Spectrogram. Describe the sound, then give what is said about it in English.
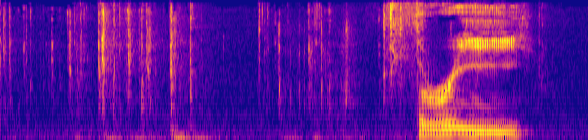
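Typing on a computer keyboard, a run of quick, light key clicks, with a voice speaking briefly near the end. “So alt-click, and we're going to type wiggle”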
